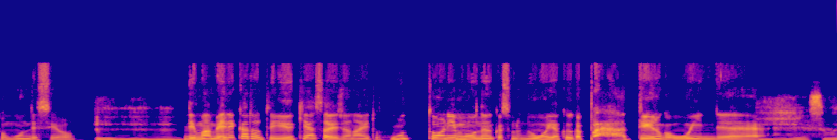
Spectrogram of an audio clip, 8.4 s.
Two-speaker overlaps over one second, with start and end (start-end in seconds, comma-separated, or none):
none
